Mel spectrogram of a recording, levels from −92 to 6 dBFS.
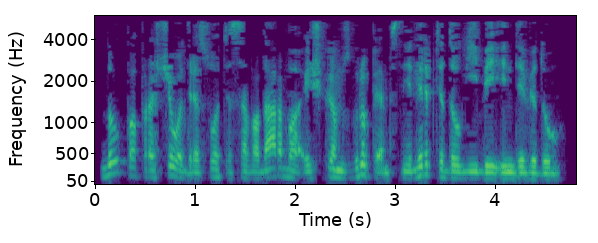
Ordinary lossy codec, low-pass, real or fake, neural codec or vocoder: MP3, 24 kbps; 5.4 kHz; real; none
